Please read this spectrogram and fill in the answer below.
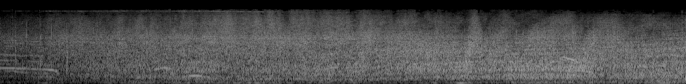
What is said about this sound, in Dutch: nou, dat ja, klinkt als een jetpack. Ja, precies. Het klinkt precies als, als een uh, voormalig skikampioen dat het kanaal oversteekt in een jetpack, toch? als je daar een geluid aan zou moeten koppelen, zou deze zijn.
